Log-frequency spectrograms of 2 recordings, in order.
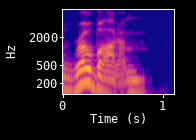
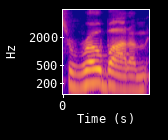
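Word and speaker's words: Rowbotham: I was just going to tell you that it's pronounced Samuel Robottom. And I was looking to find the funny story because somebody claimed to have known him. Go ahead. – Oh, I was going to say, is the H silent? – He said, yeah, it's pronounced Robottom.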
